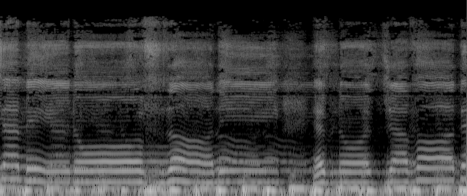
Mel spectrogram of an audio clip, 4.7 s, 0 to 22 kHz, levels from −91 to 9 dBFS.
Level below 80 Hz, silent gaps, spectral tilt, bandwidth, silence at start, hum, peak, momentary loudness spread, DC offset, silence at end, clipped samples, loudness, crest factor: -32 dBFS; none; -5 dB/octave; 16.5 kHz; 0 s; none; -12 dBFS; 4 LU; under 0.1%; 0 s; under 0.1%; -30 LUFS; 16 dB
